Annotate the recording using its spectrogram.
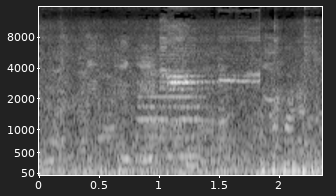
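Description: A vehicle horn sounds once, a steady tone held for about a second in the middle, over a constant low rumble of road traffic and people talking.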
